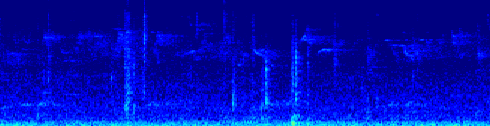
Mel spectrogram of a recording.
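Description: Faint outdoor background with small birds chirping now and then. A few soft knocks and rustles come as fresh herbs are pressed into a metal pot, the loudest a short knock about four seconds in.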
